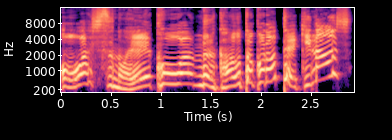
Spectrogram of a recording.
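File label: start, Japanese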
